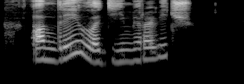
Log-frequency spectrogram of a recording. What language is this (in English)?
Russian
